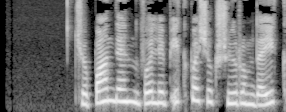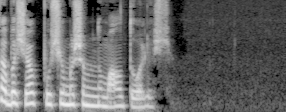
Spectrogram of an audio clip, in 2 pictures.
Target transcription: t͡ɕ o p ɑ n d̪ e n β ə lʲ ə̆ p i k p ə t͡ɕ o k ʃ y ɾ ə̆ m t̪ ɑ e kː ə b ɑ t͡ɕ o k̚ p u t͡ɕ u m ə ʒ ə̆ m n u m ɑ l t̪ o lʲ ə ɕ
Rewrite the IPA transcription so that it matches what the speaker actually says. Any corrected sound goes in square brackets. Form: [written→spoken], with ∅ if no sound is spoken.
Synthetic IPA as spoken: t͡ɕ o p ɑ n d̪ e n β ə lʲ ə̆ p i k p [ə→ɑ] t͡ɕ o k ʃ y ɾ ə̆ m [t̪→d̪] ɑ [e→i] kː [ə→ɑ] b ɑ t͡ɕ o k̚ p u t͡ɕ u m ə [ʒ→ʃ] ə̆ m n u m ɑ l t̪ o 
